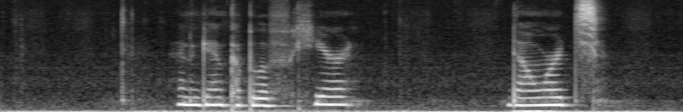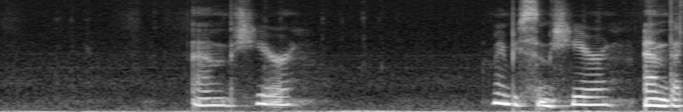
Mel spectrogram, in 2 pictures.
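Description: A brush dabs and strokes softly on paper.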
